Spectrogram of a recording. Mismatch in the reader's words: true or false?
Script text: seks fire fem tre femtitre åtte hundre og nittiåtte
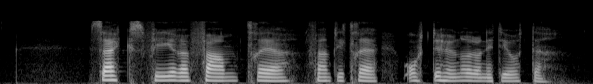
false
